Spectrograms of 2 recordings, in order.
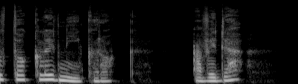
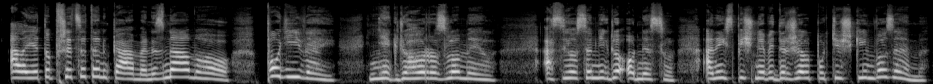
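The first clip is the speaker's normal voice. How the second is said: put-on high, louder eager child voice; insistent child; 7 semitones higher, 5 dB louder than usual. Child insists to father it is the stone, high eager child voice. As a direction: insist like a kid who knows. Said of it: "řeklo dítě".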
